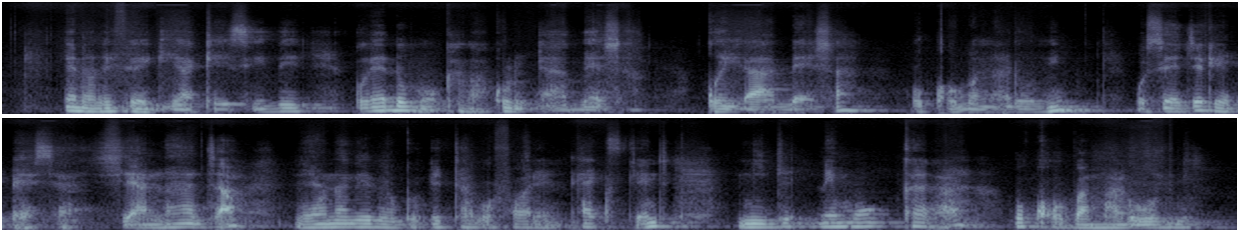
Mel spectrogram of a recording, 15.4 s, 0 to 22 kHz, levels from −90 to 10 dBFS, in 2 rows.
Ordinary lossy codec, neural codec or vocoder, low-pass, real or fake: none; codec, 44.1 kHz, 2.6 kbps, DAC; none; fake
